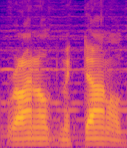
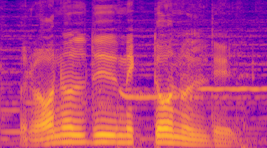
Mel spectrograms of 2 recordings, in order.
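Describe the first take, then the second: First: The names end in consonants with no added vowel. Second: Each name ends with an added oo vowel.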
